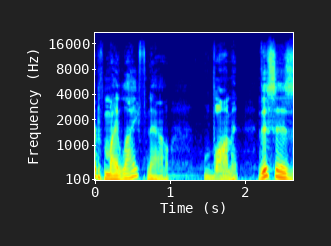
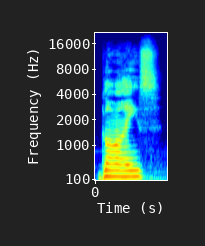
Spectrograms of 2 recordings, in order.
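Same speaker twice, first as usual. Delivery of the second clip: high, earnest fake-caring YouTuber voice fading to a whisper; mock a preachy tuber, dragging out the last words; douchey YouTuber; 8 semitones higher, slower than usual. Vlogger parodying a charity streamer, high preachy voice. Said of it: "a douche tuber that is like".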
